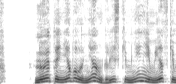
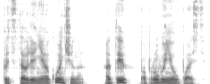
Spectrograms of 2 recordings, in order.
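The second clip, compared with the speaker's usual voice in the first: much lower, softer stern question; cold authority, no need to shout; stern guard; 8 semitones lower, 6 dB quieter than usual. A narrator's reading. The guard questioning the crowd, low stern voice. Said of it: "приказал стражник".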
